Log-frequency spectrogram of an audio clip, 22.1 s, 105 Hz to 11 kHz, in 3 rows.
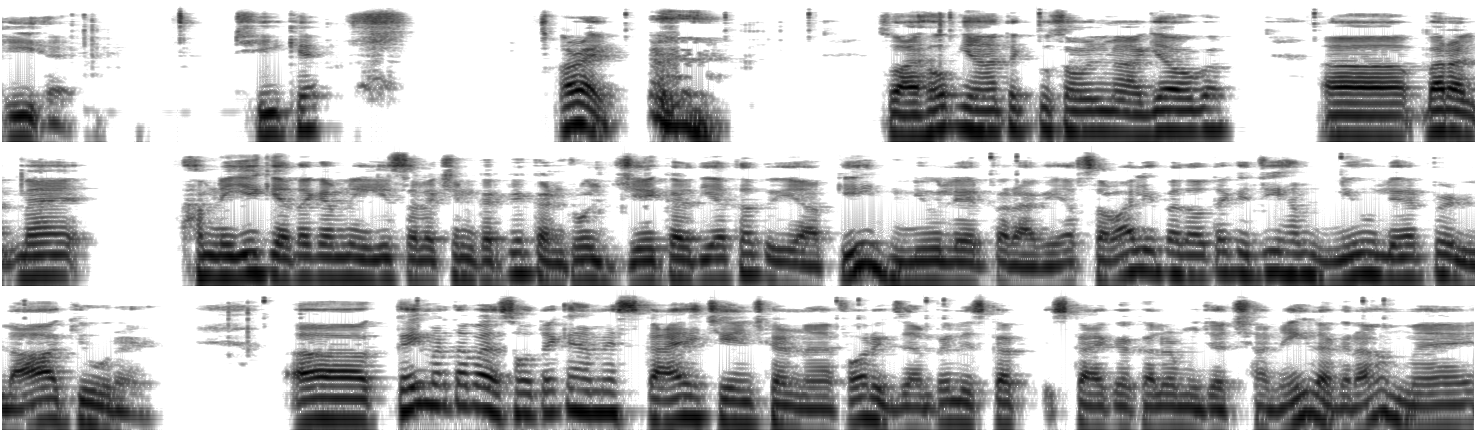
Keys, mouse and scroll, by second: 1.6 ctrl+alt+z, 2.7 space, 3.0 click, 3.0 click, 3.2 space, 3.9-7.4 ctrl+drag, 7.4 ctrl+alt+z, 10.1 ctrl+j, 12.2 click, 13.5 space, 13.9 click, 14.0 space, 15.9-18.8 ctrl+drag.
